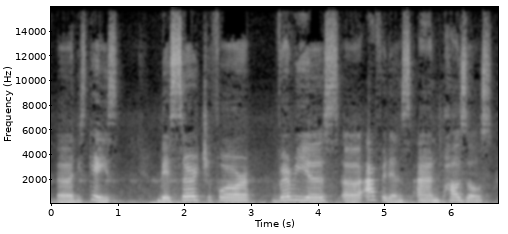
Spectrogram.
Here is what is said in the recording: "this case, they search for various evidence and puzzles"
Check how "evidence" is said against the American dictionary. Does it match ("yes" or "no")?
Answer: no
